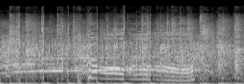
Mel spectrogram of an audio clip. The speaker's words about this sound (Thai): วันนี้เสียงปรบมือ8เดซิเบลขึ้นไปนะคะ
